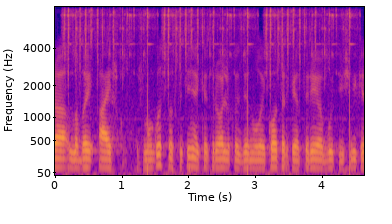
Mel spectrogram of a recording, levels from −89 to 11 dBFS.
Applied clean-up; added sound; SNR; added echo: none; Keys jangling; 9 dB; none.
